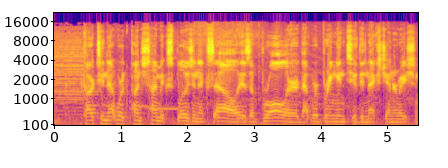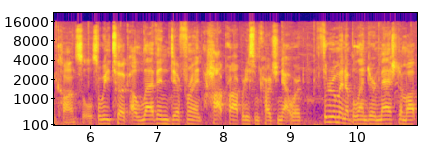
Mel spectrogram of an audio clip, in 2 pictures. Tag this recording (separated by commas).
Speech, Music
